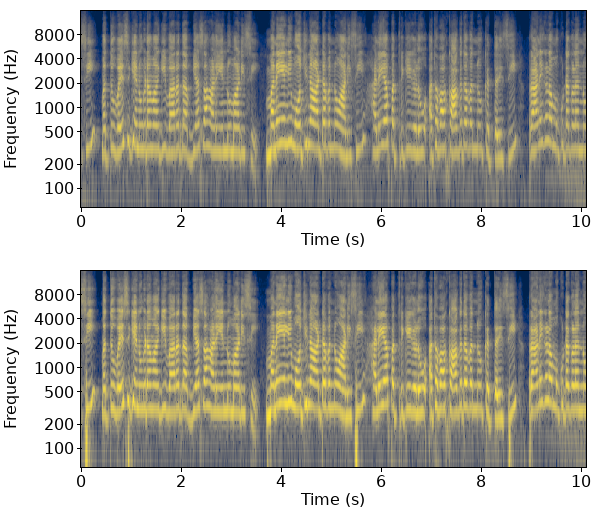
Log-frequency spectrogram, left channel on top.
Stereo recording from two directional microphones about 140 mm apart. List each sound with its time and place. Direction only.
0.1 s a woman's voice: 15° right (ahead or behind)
3.8 s a woman's voice: 25° right (ahead or behind)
